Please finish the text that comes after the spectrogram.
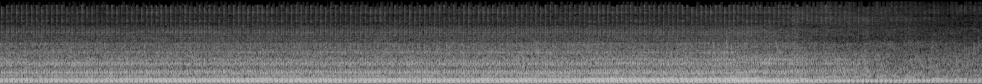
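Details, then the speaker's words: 1988 Alco push mower, Briggs and Stratton auto-choke engine, after service with new blade, cutting cut-and-drop: steady mid-pitched drone dipping slightly under load and recovering; normal running under load. "And there we have it. That actually worked really well. The new blade makes a big difference."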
